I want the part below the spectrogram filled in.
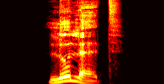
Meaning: second-person plural subjunctive I of lullen
- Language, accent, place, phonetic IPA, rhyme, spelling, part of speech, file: German, Germany, Berlin, [ˈlʊlət], -ʊlət, lullet, verb, De-lullet.ogg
